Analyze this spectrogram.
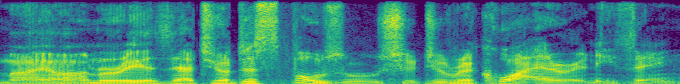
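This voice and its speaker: A man uses a raspy put-on character voice with a very deep, low pitch and lively intonation. He keeps a moderate pace over light background noise. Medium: video game. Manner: blustering, loud.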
